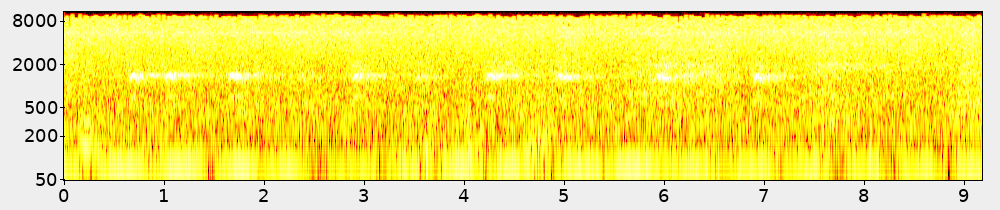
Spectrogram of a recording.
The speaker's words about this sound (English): And today the meadow feels very quiet. Only the crows keep up their exuberance.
